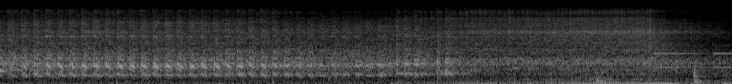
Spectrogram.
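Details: 2011 Kia Cerato G4KD, 211k mileage, first start after engine rebuild for scoring and knock (cold and hot, on throttle changes), flushing oil in: brisk regular cranking, fires and settles into an even, quiet idle, no knocking; normal start and idle.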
